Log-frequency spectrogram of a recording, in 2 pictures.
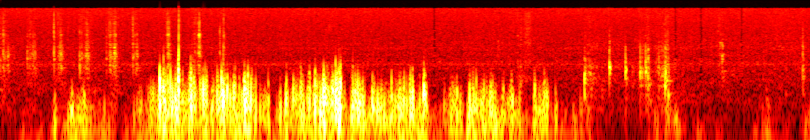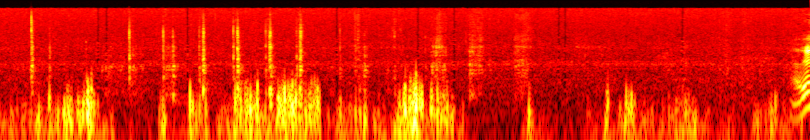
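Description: Air filter and plastic cover being fitted back onto a riding mower's engine by hand: irregular knocks, clicks and rubbing, loudest in a cluster a couple of seconds in, then scattered clicks.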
